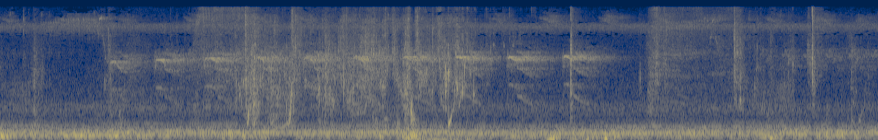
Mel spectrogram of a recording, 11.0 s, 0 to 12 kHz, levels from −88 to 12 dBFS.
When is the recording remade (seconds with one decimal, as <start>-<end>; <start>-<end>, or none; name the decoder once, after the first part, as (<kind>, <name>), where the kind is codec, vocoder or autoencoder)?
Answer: 0.7-1.6 (vocoder, BigVGAN v2); 5.3-6.4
